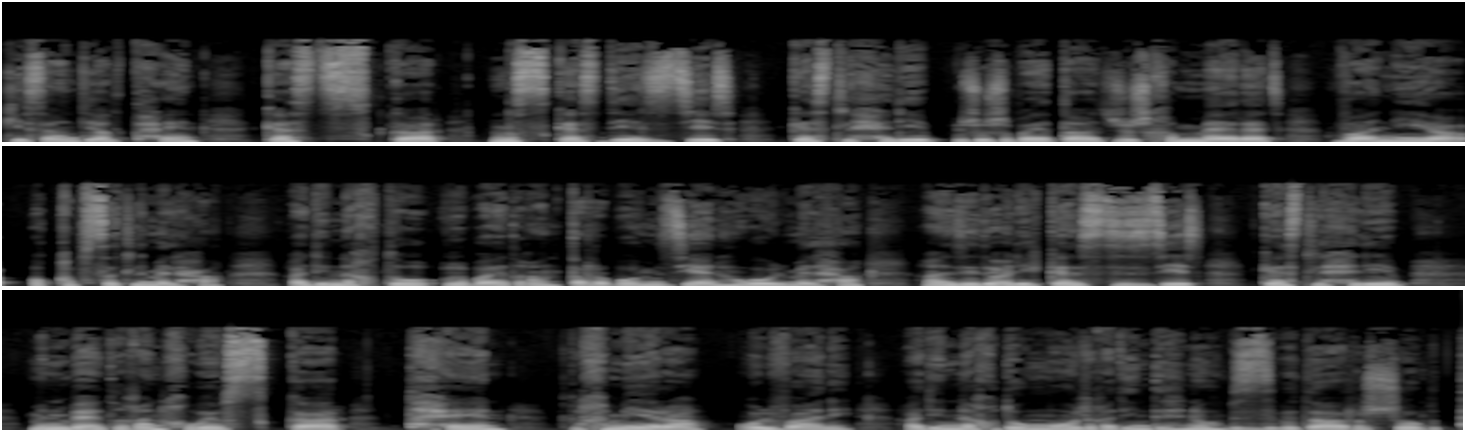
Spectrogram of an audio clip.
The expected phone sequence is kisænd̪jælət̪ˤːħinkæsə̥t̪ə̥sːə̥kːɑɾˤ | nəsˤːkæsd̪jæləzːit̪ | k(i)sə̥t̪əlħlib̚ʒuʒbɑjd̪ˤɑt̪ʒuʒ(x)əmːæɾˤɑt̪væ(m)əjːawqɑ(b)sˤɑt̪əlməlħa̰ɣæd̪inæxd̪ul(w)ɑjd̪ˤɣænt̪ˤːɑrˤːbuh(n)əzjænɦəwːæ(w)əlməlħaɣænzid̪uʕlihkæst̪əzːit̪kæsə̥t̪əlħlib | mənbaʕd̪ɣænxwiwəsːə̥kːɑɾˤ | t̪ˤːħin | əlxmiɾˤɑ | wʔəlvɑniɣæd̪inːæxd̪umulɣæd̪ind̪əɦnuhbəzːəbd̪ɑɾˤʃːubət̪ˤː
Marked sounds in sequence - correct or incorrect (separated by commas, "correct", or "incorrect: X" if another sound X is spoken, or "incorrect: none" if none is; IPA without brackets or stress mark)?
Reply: incorrect: æ, correct, incorrect: n, correct, incorrect: b, incorrect: m, correct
